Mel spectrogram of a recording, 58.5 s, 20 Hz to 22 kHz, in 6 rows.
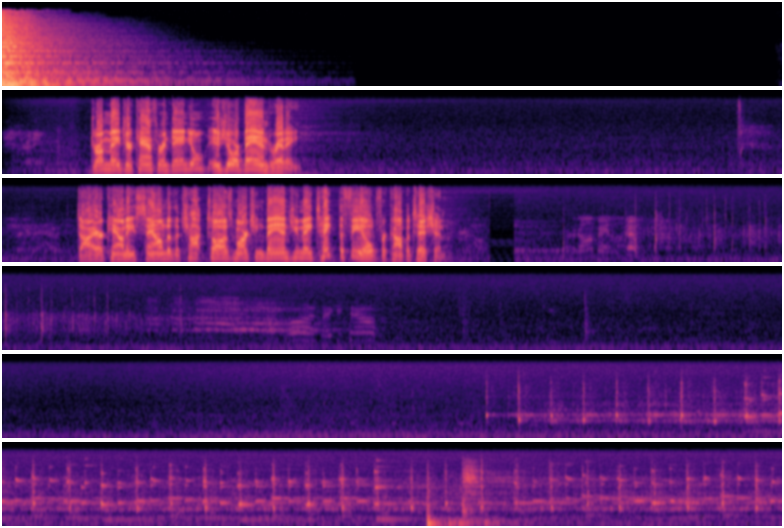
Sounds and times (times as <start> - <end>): Speech: 9.8 - 13.6, 19.6 - 27.9.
